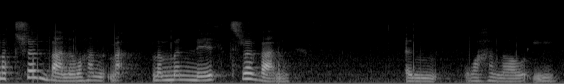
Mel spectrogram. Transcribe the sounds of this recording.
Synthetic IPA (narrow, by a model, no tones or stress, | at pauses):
matʰrəvanənwaɦanma̰ | mamənɨðtʰrəvan | ən | waɦanɔlˠḭ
